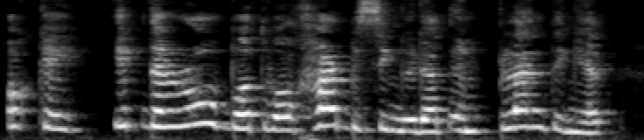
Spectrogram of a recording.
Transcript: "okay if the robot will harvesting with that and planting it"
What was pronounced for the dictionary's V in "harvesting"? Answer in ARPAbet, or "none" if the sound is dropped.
B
